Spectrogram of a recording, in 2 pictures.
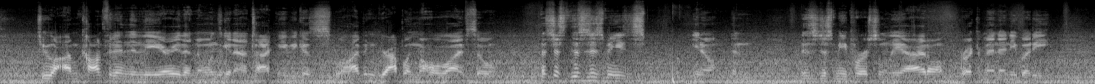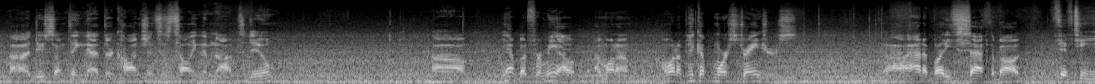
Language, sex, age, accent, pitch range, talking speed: English, male, 20-39, American, 105-130 Hz, 200 wpm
